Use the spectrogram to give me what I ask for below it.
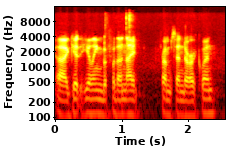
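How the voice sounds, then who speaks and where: A man's voice: lowish voice, monotone, quick pace, dull audio. A man chatting casually in character as a player in a tabletop role-playing game.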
